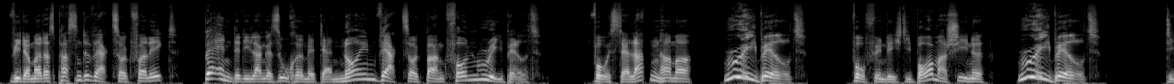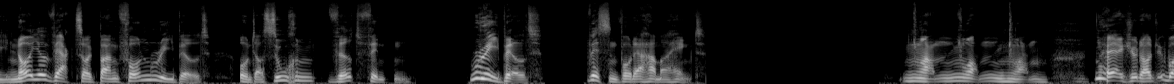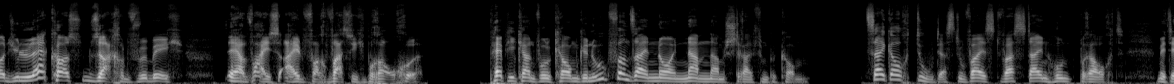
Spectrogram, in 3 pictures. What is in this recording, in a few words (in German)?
Werbung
